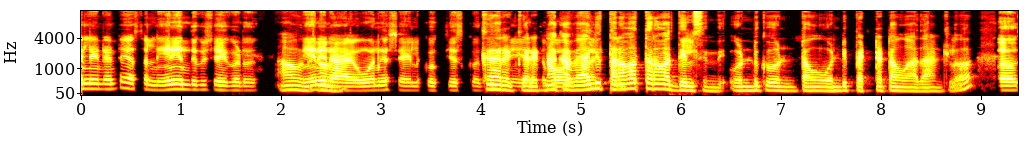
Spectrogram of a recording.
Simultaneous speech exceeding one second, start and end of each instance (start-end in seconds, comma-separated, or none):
4.0-5.8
